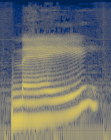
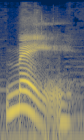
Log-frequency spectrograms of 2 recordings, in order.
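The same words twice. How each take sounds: First: The pitch rises from middle to high. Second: The pitch falls sharply from high to low.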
